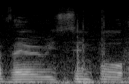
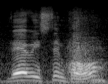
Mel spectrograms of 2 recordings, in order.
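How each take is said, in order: First: Said in the usual way. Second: "very simple" repeated higher and louder; emphatic repeat. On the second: Shown as a demonstration. Reviewer repeats the praise with louder emphasis. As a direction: punch "very" on the second "very simple".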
